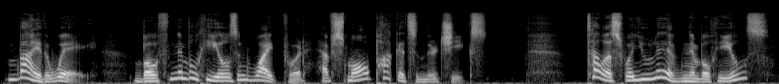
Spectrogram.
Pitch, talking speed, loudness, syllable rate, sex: 180 Hz, 145 wpm, -18 LUFS, 4.3 syllables/s, male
